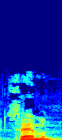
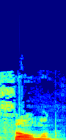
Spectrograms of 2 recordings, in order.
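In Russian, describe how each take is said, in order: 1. Звук L немой. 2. Звук L произносится. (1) "Но «л» нечитаемая" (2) "Русские эмигранты говорят «салмон»"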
